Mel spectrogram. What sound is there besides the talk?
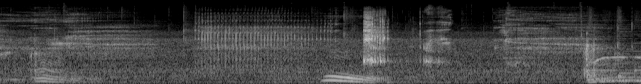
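snoring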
